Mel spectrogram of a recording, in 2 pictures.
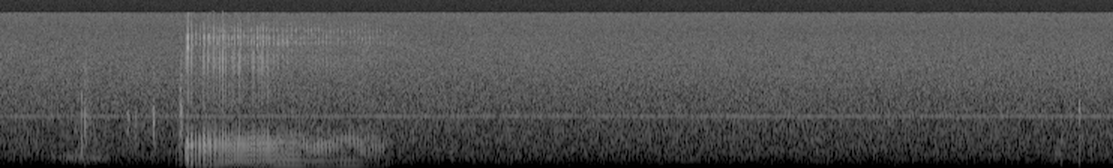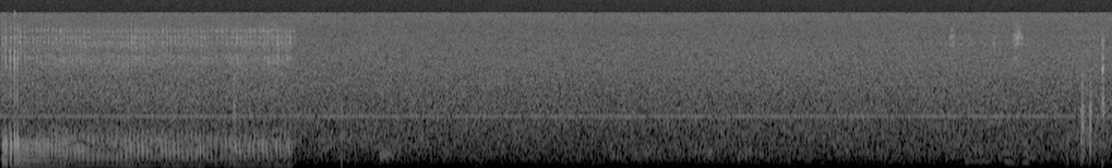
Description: Ginger, my Blenheim Cavalier King Charles Spaniël (yeah, big name, small dog), sleeping and snoring on my bed.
